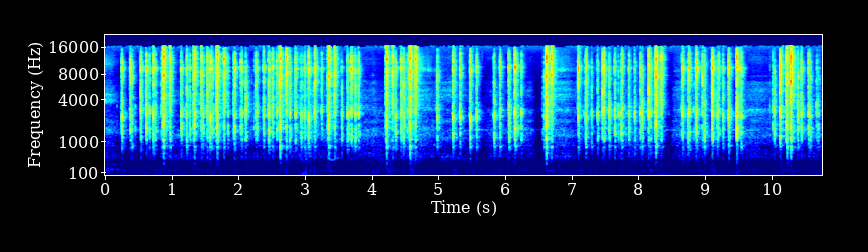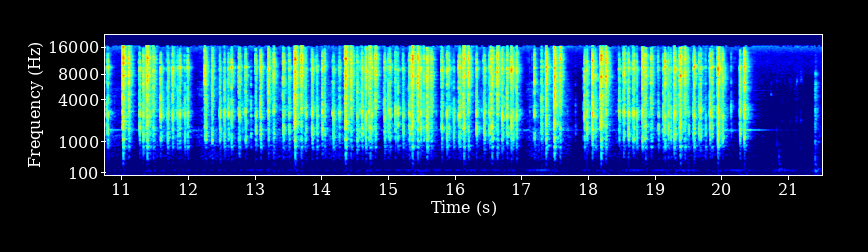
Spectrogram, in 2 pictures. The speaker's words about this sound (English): I'm not going to exactly open up any applications, the keyboard's off at the moment, but I'm just going to type a few keys and you can hear what it sounds like.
